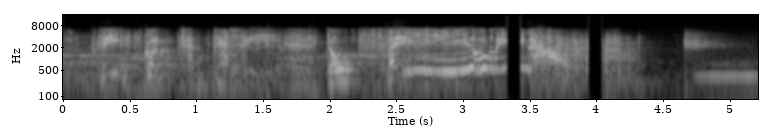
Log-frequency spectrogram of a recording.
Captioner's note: french accent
